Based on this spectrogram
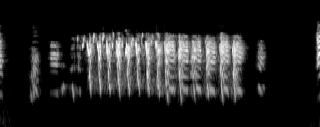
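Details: Zebra finch singing, a few scattered introductory notes followed by a fast run of about a dozen harsh, buzzy, broadband syllables repeated in quick succession, ending with a lone note; clean background.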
